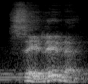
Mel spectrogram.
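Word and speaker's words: θέλημα: con una letra de y se pronuncia selena voluntad o deseo sea la palabra selena significa voluntad o deseo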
